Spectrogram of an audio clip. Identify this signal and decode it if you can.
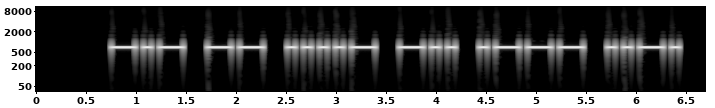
Morse code, heard as a keyed tone, about 15 wpm, 700 Hz. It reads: KM4DJF
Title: USA Call Signs - 6 Characters - Repeated 2x - 15wpm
